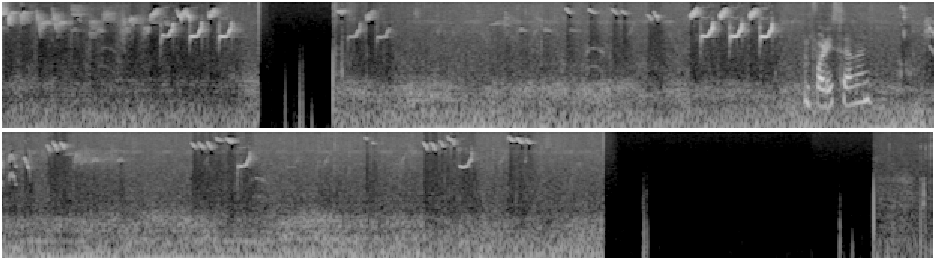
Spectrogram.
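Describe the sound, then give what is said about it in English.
Short, high call notes from a mated pair of birds, the male, the female or both, come in scattered bursts and little clusters over a steady low rumbling background, with no song phrases; the sound cuts out briefly and ends in silence. “There are two birds, mated pair, and I don't know whether I was recording the call notes of the male or the female, probably both.”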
